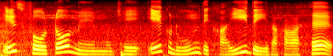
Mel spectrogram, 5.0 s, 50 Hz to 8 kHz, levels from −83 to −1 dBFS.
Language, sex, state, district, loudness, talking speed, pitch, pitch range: Hindi, female, Madhya Pradesh, Katni, -17 LUFS, 120 wpm, 190 Hz, 165-240 Hz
